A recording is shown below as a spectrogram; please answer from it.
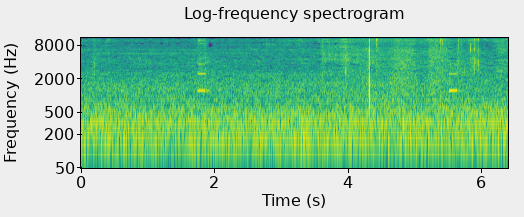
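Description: HIFU 2-in-1 machine giving short electronic beeps about four seconds apart over a steady electrical hum, with a few sharp clicks, the loudest a little past the middle.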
